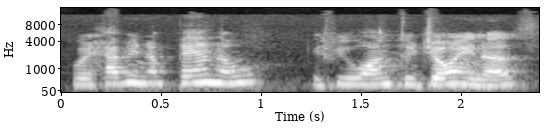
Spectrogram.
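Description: A woman's voice: sits high, fairly quick, muffled recording, slight background noise. Woman moderating a student panel. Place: college library.

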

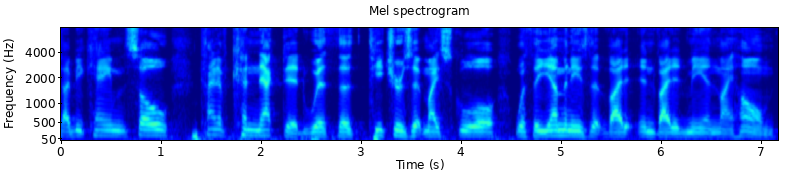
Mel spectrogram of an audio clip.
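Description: Middle-aged man, American accent, smooth clear voice, medium pitch, conversational storytelling, frequent asides. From suburban United States. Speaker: English language teacher. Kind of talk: personal storytelling in a talk to an audience.

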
